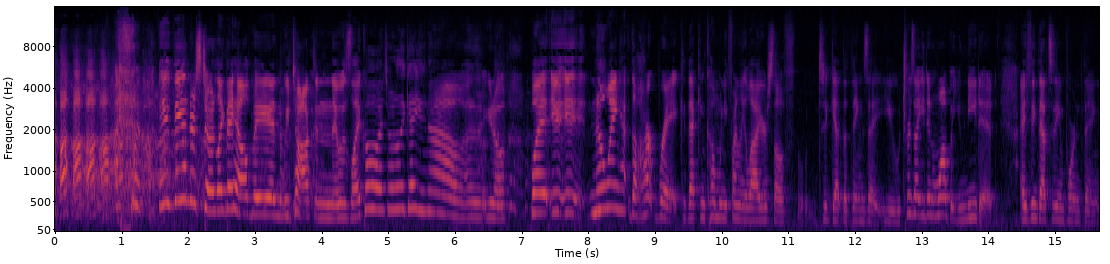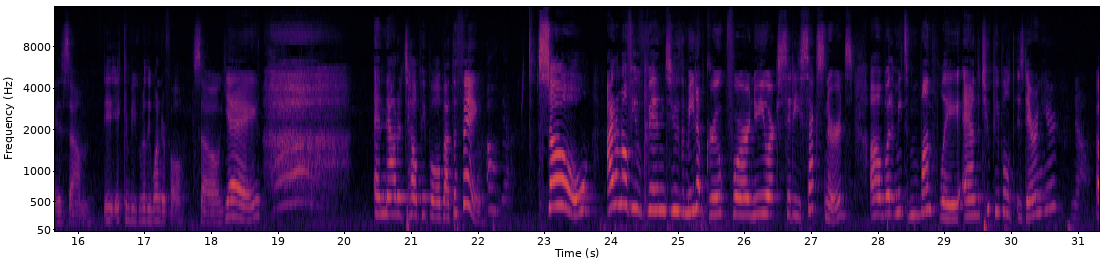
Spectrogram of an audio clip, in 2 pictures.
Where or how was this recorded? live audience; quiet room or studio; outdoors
live audience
